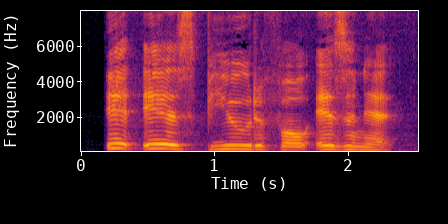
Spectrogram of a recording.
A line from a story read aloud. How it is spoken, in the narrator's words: I said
